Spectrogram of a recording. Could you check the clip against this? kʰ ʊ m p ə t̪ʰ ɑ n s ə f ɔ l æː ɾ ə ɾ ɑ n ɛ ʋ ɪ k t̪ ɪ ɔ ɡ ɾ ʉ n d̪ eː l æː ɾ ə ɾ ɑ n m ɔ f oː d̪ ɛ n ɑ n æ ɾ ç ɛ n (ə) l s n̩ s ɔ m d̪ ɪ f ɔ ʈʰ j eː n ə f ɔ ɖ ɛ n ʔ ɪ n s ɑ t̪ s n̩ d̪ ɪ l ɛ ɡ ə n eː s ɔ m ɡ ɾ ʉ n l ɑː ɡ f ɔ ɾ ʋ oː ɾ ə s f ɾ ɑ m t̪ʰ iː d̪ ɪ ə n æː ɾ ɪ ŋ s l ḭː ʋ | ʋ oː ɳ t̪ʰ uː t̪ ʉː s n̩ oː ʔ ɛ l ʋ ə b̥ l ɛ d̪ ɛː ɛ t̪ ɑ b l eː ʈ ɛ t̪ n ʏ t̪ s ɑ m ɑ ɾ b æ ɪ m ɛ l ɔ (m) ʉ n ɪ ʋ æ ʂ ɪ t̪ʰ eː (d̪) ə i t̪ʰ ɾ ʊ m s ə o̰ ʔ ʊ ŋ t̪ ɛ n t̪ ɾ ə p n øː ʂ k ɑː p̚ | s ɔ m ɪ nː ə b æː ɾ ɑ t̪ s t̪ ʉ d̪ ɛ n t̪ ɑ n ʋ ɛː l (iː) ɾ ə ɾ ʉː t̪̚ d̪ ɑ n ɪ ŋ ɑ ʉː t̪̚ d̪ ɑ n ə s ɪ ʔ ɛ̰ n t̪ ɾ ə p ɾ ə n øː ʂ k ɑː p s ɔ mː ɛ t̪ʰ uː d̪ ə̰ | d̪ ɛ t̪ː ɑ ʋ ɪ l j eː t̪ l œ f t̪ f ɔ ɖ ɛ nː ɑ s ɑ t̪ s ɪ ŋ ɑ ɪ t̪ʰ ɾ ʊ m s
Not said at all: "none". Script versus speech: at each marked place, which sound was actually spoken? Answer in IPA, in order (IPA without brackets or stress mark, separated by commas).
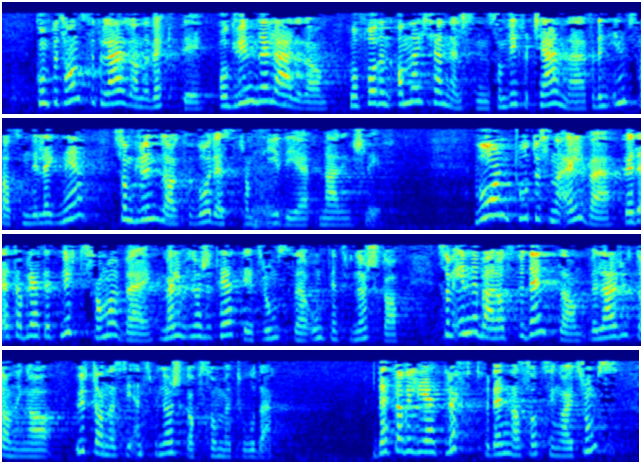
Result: ə, m, t̪, æː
